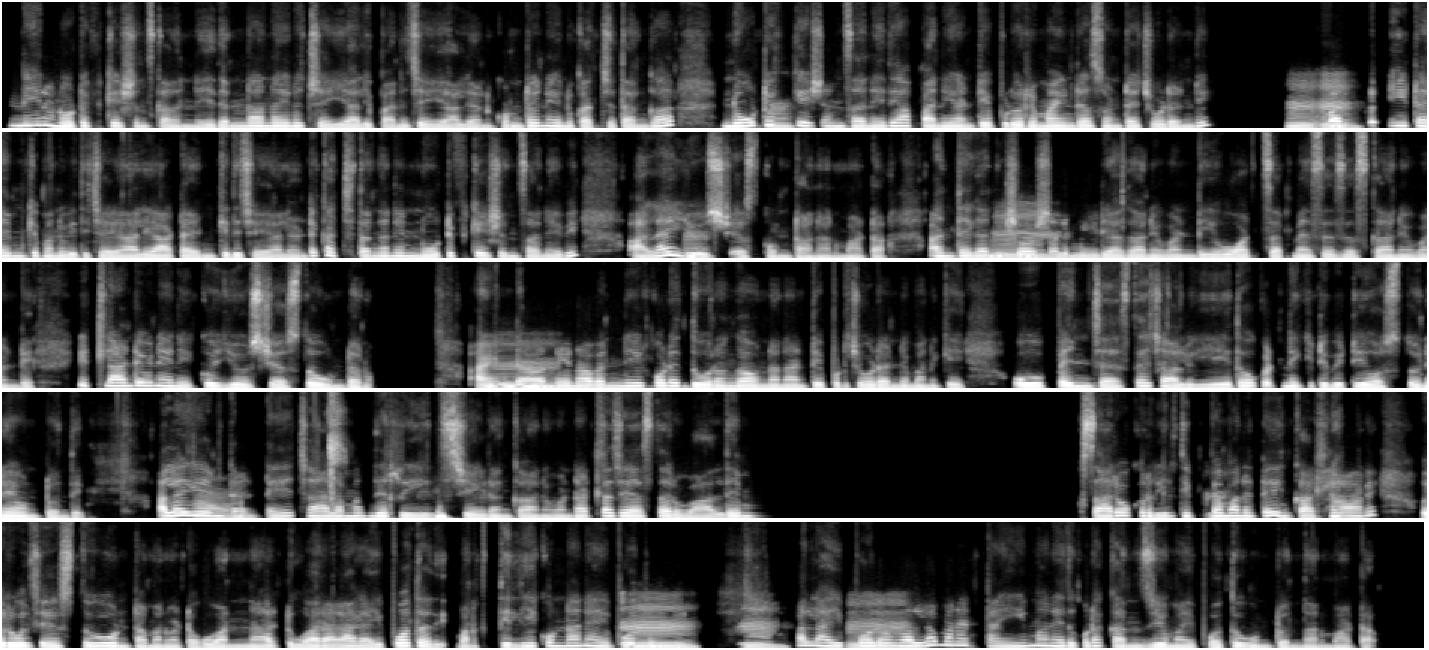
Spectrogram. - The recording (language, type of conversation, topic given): Telugu, podcast, నోటిఫికేషన్లు తగ్గిస్తే మీ ఫోన్ వినియోగంలో మీరు ఏ మార్పులు గమనించారు?
- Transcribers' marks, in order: in English: "నోటిఫికేషన్స్"; in English: "నోటిఫికేషన్స్"; in English: "రిమైండర్స్"; in English: "వర్క్"; in English: "యూజ్"; in English: "సోషల్ మీడియా"; in English: "వాట్సాప్ మెసేజెస్"; in English: "యూస్"; in English: "అండ్"; in English: "ఓపెన్"; tapping; in English: "నెగటివిటీ"; other background noise; in English: "రీల్స్"; in English: "రీల్"; in English: "రోల్"; in English: "వన్ హావర్, టూ హావర్"; in English: "కన్సుమ్"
